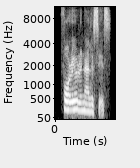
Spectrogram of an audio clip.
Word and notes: Fourier analysis: Indian

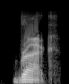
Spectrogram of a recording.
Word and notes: brack: British English

